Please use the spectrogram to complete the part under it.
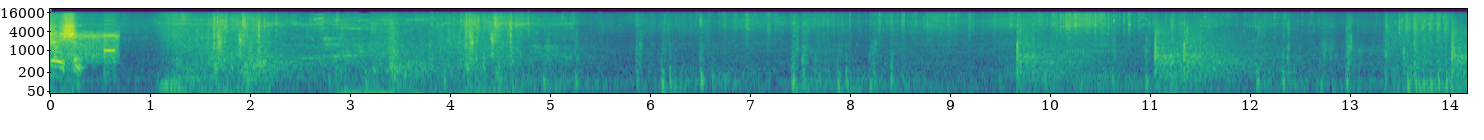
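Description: A machine gun fires in bursts.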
